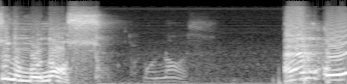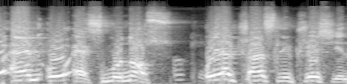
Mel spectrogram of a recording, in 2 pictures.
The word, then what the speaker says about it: monos: In fact Hebrew kasa alone no ye pronounce no monos.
